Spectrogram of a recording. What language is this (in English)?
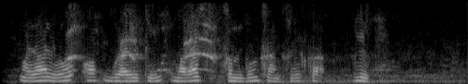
Marathi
